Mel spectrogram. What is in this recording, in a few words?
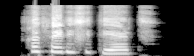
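congratulation, Scottish Gaelic; gcompris-data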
